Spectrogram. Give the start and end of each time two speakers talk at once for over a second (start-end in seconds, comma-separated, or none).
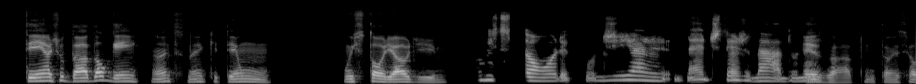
none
